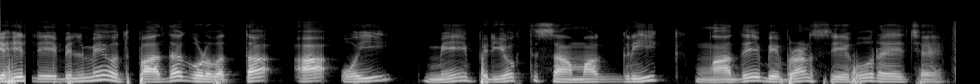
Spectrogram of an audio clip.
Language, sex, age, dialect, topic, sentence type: Maithili, male, 31-35, Eastern / Thethi, banking, statement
